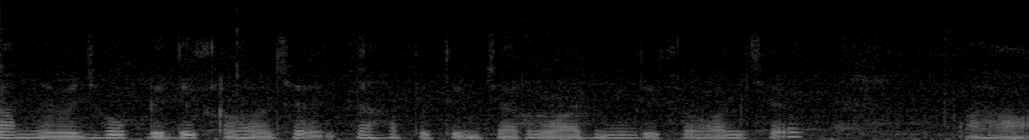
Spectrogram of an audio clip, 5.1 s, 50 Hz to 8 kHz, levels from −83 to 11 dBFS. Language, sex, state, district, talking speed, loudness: Maithili, female, Bihar, Vaishali, 165 wpm, -40 LUFS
